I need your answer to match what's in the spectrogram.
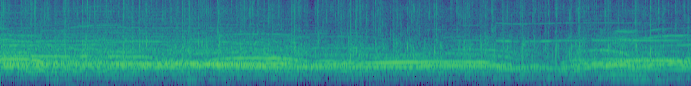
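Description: A concert crowd at the Eclipse Theater applauds and cheers steadily for several seconds for the band, a dense wash of clapping with shouts and high whoops rising over it, dipping briefly near the end before swelling again.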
